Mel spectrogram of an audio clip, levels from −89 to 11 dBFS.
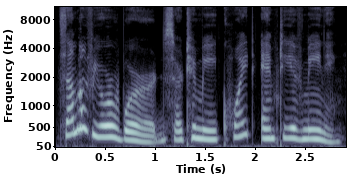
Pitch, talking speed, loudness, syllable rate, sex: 230 Hz, 225 wpm, -17 LUFS, 5.5 syllables/s, female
